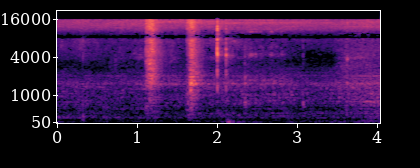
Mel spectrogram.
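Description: Faint workshop handling noise: a few light knocks and taps, about a second in and again around the middle, as a tool is fetched and handled, over low room tone.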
